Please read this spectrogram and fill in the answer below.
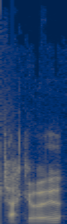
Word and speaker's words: Takeoi: have the host here taco yep is that how i pronounce it uh yeah a lot of people pronounce it weird but yeah taco is as close as you get yeah okay cool uh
